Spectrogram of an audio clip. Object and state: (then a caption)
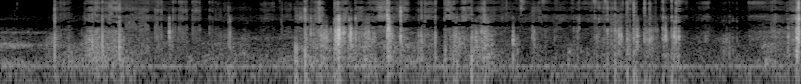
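Glossy magazine pages. Fingertips with long painted nails trace across the thin, glossy, coated pages of a large open beauty magazine lying flat, then lift and turn several pages. The sound is a dry, bright crinkling and crackling, with soft rustling brushes broken by short, sharp paper snaps and almost no low end. Each crinkle stops quickly with no ring.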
